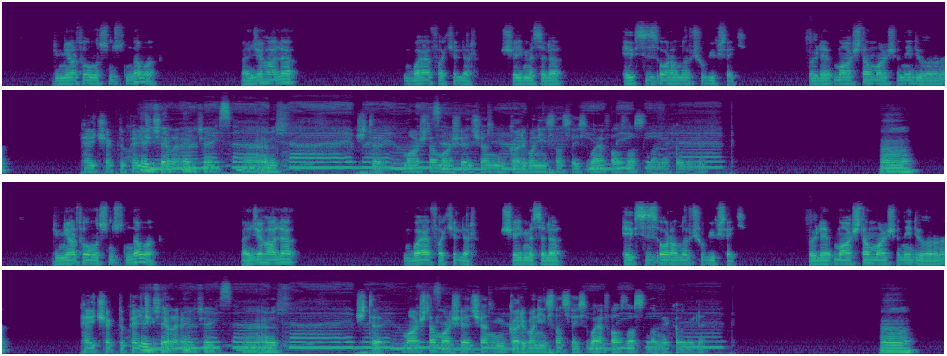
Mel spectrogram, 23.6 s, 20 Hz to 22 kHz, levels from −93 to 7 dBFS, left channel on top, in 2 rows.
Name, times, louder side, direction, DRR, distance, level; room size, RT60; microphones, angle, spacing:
voice 1, 0.6-1.9 3.0-3.7 5.0-5.9 6.3-7.0 7.8-9.3 10.1-11.9 12.8-14.0 16.2-20.6, right 5 dB, 50° right, 0.5 m, -31 dB
Singing, 12.9-13.0 13.2-20.9, left 1 dB, 85° left, 0.6 m, -38 dB
voice 2, 13.5-15.4 22.8-23.2, right 1 dB, 10° left, 0.6 m, -31 dB
2.6 x 2.1 x 2.5 m
head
